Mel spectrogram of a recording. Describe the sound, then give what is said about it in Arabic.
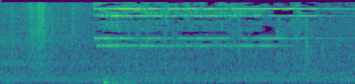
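A telephone rings with an electronic ringtone. Bright, steady tones start a little over a second in and continue for about three seconds before stopping, over a low background hum. “أتى التليفون وأتت رسالة”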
